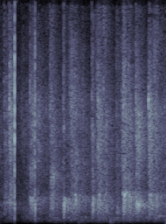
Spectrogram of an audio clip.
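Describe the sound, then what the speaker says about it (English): Scattered clapping from a small group at a community committee meeting after a unanimous vote, a few hands applauding unevenly at moderate distance, fairly soft. "Oh, and you drew applause."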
